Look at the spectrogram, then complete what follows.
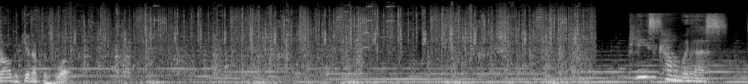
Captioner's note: steampunk walking, tank rolling, flying hum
